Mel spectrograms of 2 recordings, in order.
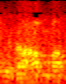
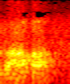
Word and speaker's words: Rama: I was pronouncing Rama as Ram. – One syllable instead of two. – Yeah, instead of Rama.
